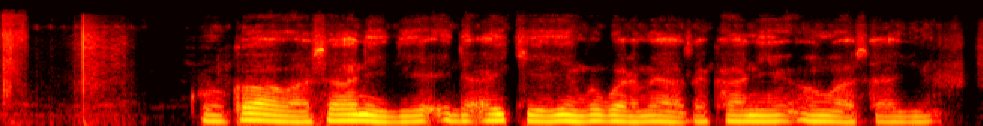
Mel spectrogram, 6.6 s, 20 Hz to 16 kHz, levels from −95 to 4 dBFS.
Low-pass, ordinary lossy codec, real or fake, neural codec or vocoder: 10.8 kHz; Opus, 24 kbps; real; none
